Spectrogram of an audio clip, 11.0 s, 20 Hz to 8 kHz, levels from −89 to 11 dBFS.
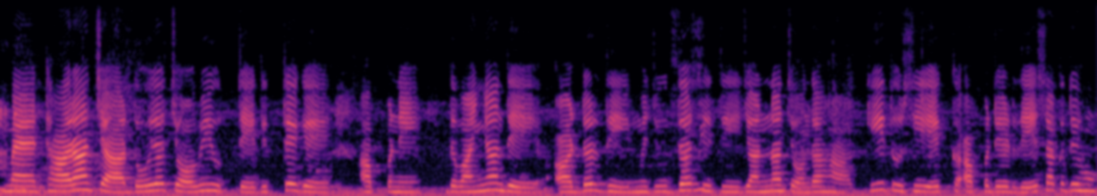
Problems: background sounds at intervals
